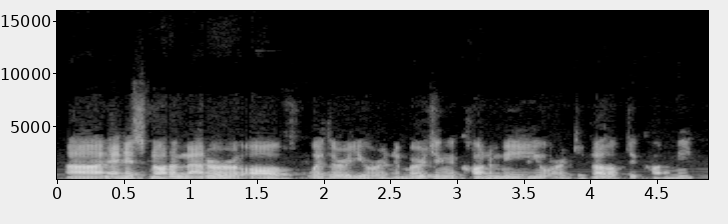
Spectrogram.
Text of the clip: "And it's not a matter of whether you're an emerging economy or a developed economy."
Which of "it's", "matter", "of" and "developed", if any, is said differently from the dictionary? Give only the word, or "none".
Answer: none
